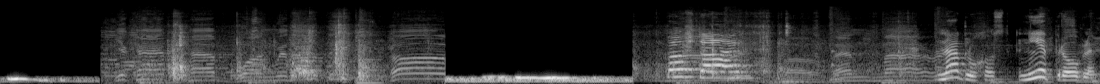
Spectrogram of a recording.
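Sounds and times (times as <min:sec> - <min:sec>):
music: 0:01.0 - 0:04.4, 0:06.6 - 0:11.0.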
